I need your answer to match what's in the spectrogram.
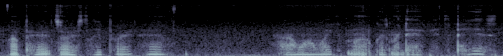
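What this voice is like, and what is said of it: Whispering. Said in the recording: “Sorry for whispering.”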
